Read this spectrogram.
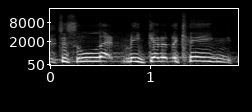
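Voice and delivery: flea voice, high and desperate, near tears; high pleading flea. Acted. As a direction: beg for food in a high voice. Flea eager.

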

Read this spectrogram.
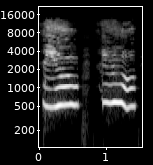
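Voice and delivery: very high pitiful meows; tiny high crying meow; scared kitten meow. Acted. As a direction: mew like a frightened kitten. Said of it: "pulled back".

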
